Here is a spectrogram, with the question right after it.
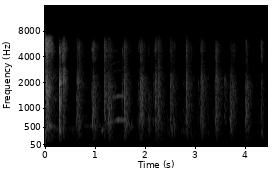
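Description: A church congregation claps in a steady, even rhythm, about a dozen sharp hand claps spaced regularly, close and clear against an otherwise quiet room.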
